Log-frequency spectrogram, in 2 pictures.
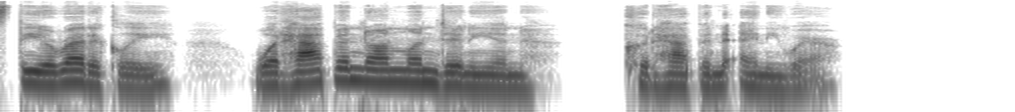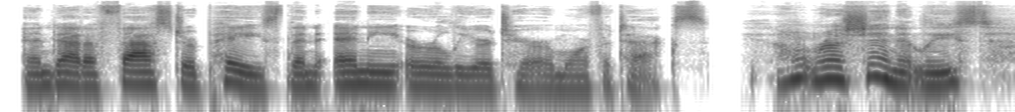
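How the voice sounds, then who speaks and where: A dedicated woman scientist from a science fiction video game. Her voice sits low and is recorded dry and close. She speaks with measured, articulate care and a grave, earnest temper. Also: no echo. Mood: serious, matter-of-fact. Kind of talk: video game character dialogue.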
